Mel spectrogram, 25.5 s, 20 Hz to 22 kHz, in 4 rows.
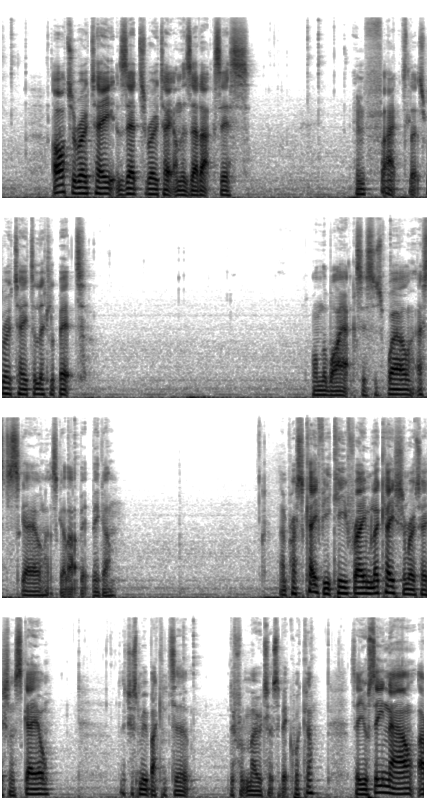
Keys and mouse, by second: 0.3 r, 5.4 r, 12.3 s, 13.8 middle click, 16.7 k, 23.6-25.4 drag.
